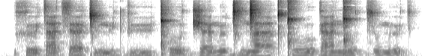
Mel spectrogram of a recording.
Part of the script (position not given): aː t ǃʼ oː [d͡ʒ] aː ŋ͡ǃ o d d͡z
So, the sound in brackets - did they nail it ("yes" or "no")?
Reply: no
